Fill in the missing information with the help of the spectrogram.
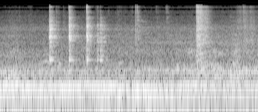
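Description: Pieces of scrap iron clinking against each other as they are handled: three sharp, short metallic clinks about a second in, and a softer one near four seconds, over a steady low hum.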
